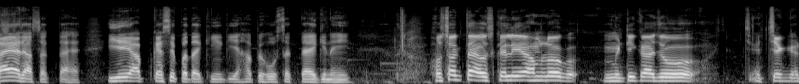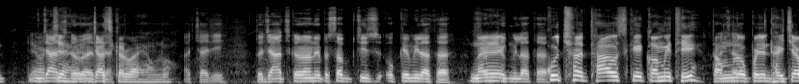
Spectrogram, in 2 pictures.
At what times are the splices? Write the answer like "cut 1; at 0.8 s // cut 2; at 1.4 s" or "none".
none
